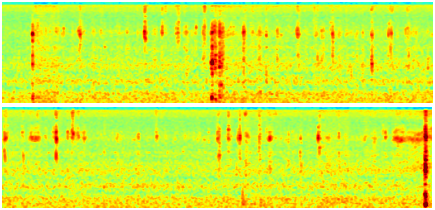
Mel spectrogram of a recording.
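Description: A person chewing a mouthful of chow mein noodles, with small wet mouth clicks over a steady low hiss. A sharper knock comes about two and a half seconds in, and another near the end.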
